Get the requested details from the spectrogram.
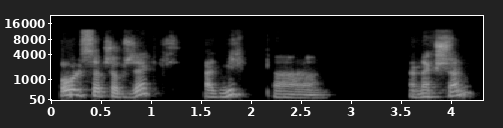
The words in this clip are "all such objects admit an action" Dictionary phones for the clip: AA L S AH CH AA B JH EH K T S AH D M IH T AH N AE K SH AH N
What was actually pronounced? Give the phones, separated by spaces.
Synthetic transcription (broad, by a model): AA L S AH CH AA B JH EH K T S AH D M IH T AH N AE K SH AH N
